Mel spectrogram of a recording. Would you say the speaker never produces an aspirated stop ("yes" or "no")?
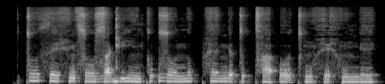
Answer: no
